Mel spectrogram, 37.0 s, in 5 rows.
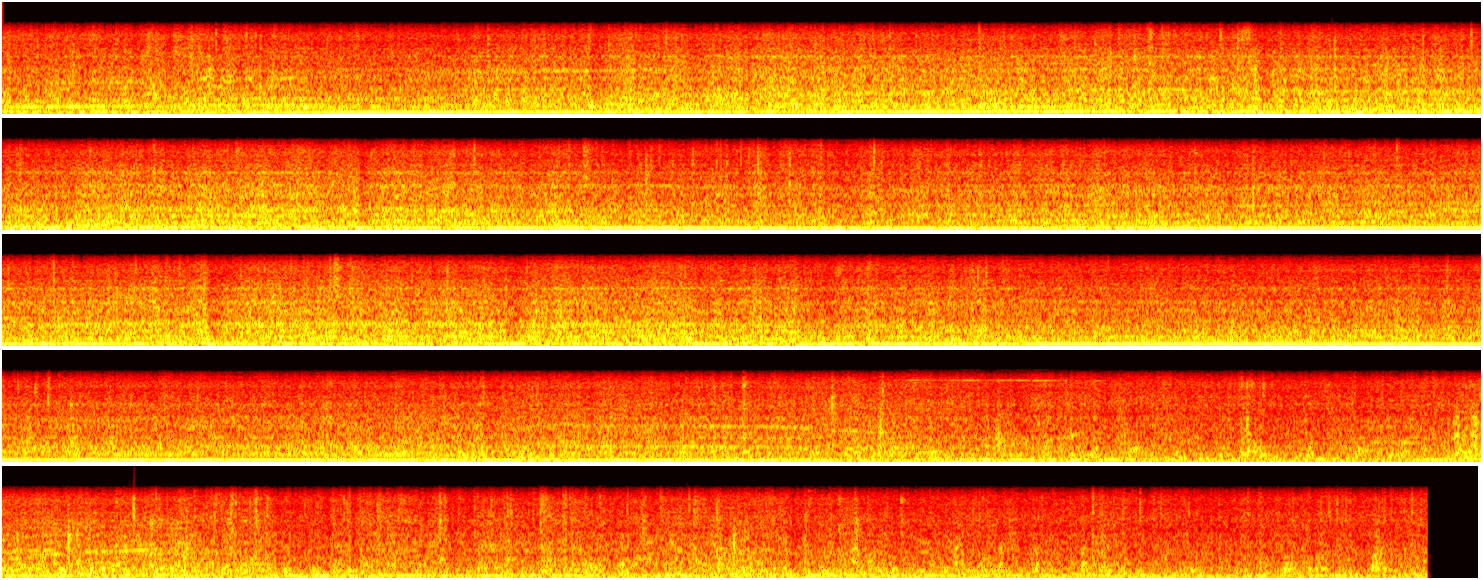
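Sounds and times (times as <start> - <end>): car engine drone: 0.0 - 36.7
road noise: 0.0 - 36.7.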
